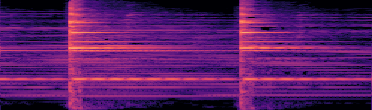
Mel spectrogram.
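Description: A bell struck twice, about a second apart, each strike ringing on and slowly dying away.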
